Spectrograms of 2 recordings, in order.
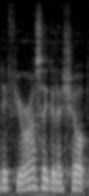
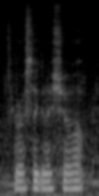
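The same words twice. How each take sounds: First: Repeated louder, annoyed. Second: Said in the usual way. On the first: Real, not acted. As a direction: say it again, louder and angrier. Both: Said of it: "I said".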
